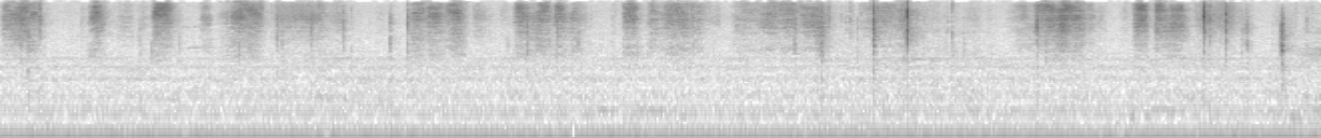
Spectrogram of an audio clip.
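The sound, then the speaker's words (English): A pen scratches across paper in a run of short, uneven strokes, fairly quiet, as someone writes down a number, over a steady low electrical hum. No one speaks. “I have got a pen and paper.”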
